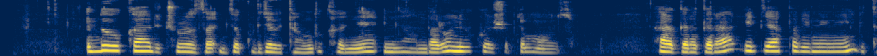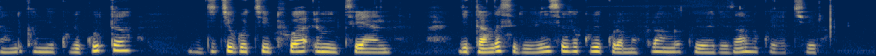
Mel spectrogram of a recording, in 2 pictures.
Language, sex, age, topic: Kinyarwanda, female, 18-24, finance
